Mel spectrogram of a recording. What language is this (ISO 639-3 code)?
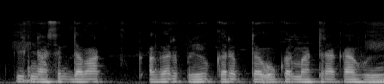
bho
